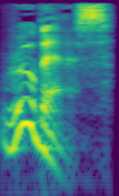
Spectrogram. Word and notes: rubasse: British English

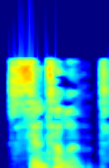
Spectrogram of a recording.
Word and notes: scintillant: British English

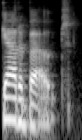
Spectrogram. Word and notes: gadabout: American English

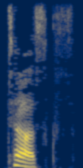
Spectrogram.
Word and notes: tusks: British English

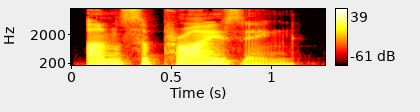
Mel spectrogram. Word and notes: unsurprising: British English

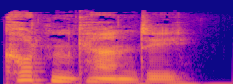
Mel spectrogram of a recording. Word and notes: cotton candy: British English

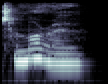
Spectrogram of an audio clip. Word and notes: tomorrow: British English

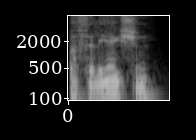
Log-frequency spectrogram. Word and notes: affiliation: English; British English

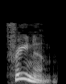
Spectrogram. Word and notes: frenum: British English

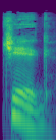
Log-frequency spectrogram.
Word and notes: jig: American English

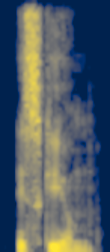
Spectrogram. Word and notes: ischium: British English

